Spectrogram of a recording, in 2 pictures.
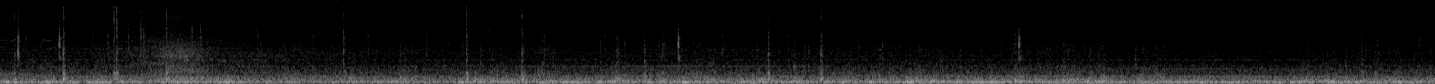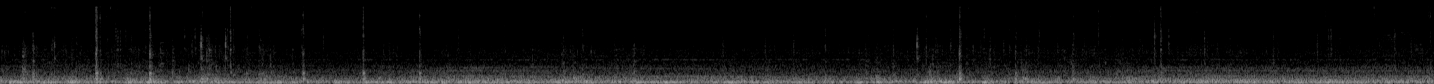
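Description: Mercedes-Benz car driving slowly, heard from inside the cabin: a steady low rumble of engine and tyres on the road, with occasional light clicks.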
